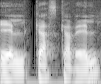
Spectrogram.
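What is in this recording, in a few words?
"rattle", English word; Multi-Lingual Talking Picture Dictionary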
